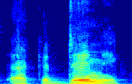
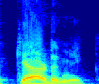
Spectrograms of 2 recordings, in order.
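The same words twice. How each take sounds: First: The stress is not on the second syllable. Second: The stress is on the second syllable. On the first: The speaker calls it right. "The way standard English does is" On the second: The speaker calls it wrong. "the way we pronounce this word in India, we emphasize the second vowel from the left"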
